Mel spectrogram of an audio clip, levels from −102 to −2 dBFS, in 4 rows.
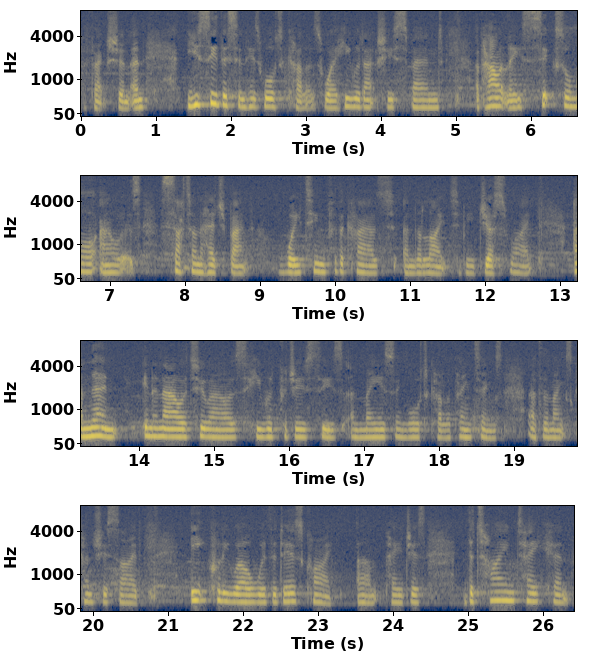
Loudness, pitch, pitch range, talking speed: -27 LUFS, 175 Hz, 165-185 Hz, 145 wpm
